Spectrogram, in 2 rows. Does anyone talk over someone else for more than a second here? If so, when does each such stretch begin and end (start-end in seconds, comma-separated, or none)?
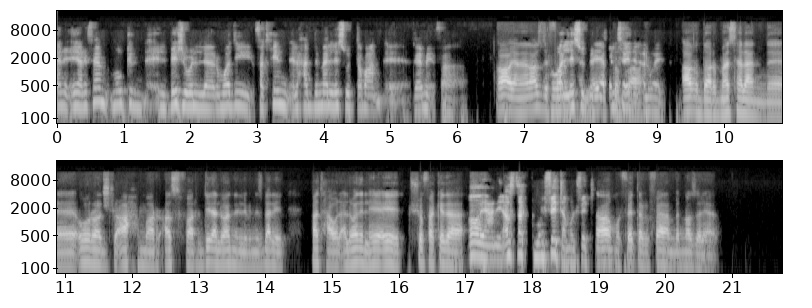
7.4-8.8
